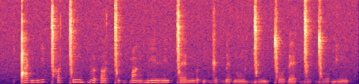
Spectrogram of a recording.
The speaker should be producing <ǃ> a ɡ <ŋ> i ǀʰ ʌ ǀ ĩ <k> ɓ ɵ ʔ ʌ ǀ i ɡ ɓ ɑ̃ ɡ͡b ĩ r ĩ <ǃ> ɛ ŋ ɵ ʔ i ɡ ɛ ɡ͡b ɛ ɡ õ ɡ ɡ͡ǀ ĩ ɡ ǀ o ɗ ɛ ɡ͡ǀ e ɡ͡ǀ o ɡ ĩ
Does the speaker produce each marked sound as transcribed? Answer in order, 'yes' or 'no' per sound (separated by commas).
yes, yes, no, no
